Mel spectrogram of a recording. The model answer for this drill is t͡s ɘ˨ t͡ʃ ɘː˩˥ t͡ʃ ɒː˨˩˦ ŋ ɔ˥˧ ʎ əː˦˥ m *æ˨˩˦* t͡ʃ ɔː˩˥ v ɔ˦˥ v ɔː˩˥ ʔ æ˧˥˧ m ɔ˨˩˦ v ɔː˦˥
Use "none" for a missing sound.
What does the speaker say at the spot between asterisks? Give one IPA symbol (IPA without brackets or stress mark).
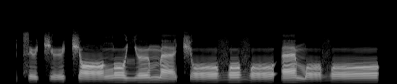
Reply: æ˨˩˦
